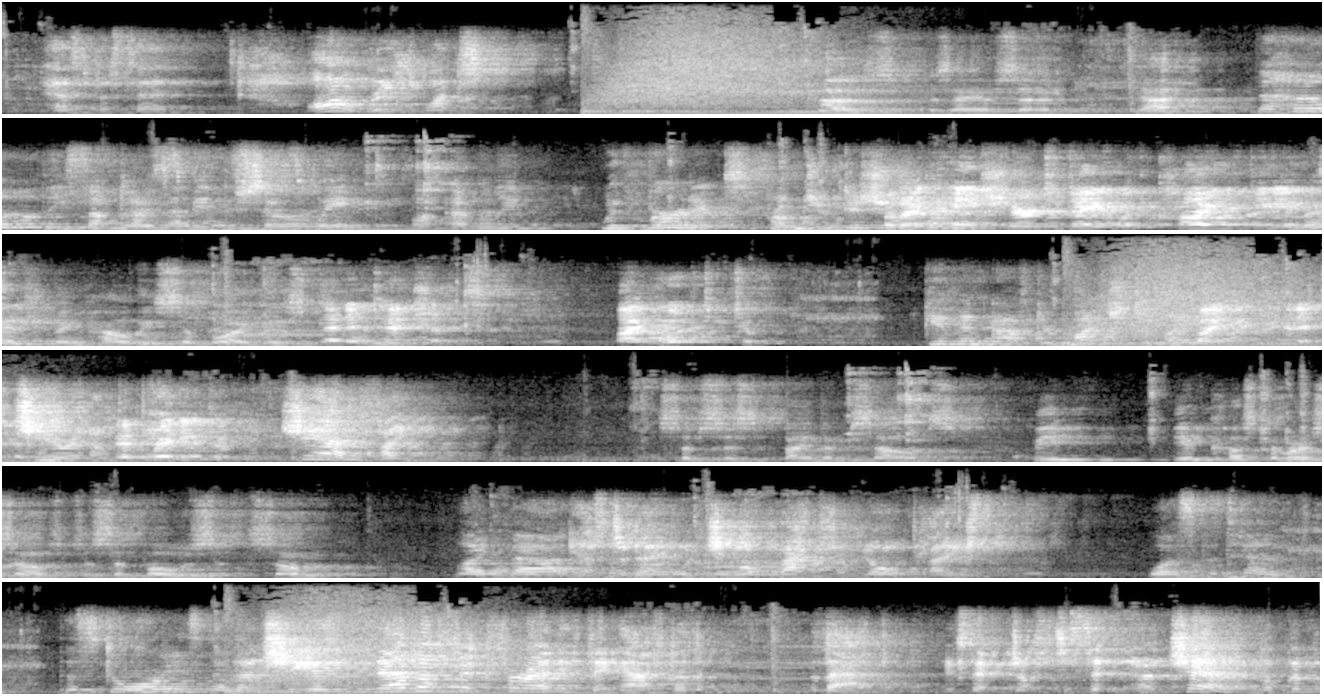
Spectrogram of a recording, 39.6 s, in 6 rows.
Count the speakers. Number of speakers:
6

